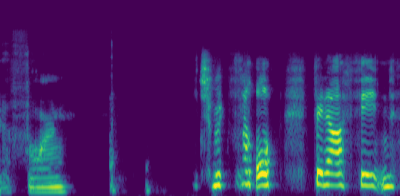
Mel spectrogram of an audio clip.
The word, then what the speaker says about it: Finarfin: It should be Finarfin. Finarfin.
